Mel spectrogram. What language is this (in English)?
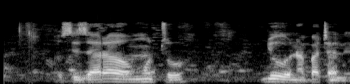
Swahili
